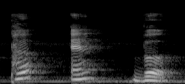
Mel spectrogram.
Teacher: Bilabial plosive वो होता है कि जब हमारे लिप्स जो है they meet together to produce a sound फ एंड ब, ठीक है।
